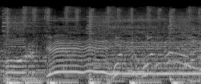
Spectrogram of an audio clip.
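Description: A band playing a romantic song: a long held melody note over a steady bass and drum beat.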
